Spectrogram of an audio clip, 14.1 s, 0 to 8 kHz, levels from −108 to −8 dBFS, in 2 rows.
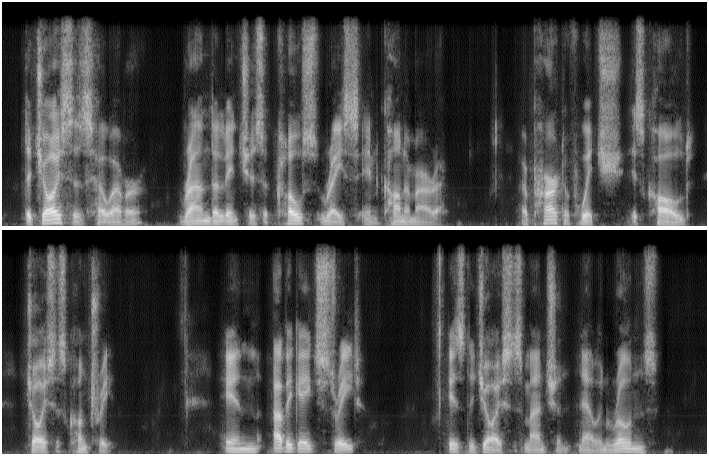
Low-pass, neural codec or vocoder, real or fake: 7.2 kHz; codec, 16 kHz, 2 kbps, X-Codec, HuBERT features, trained on LibriSpeech; fake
